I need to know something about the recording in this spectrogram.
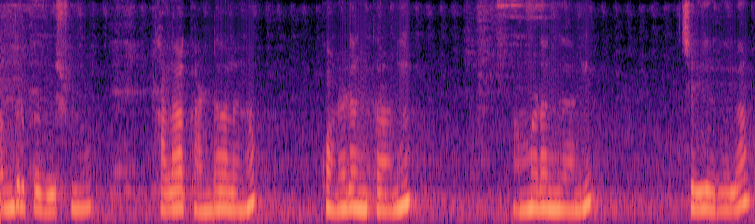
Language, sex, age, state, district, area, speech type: Telugu, female, 30-45, Andhra Pradesh, N T Rama Rao, urban, spontaneous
